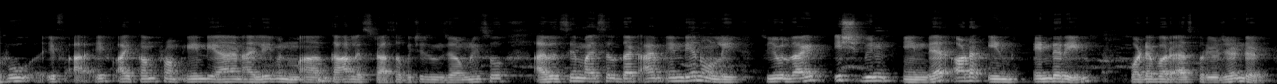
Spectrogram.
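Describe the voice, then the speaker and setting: A man teaching German in English, explaining slowly with frequent pauses and fillers. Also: mid-range voice, pushed and bright. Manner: slow, halting explanations with many fillers, mixing in Hindi. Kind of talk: recorded language lesson. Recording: echoey room with faint background noise.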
